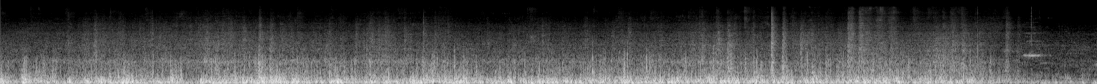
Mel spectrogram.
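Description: Running noise of an express train's passenger coach at speed, heard from its open doorway: wheels rumbling on the rails, with a run of sharp clacks a little past halfway. About a second before the end it drops to a quieter rolling sound.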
